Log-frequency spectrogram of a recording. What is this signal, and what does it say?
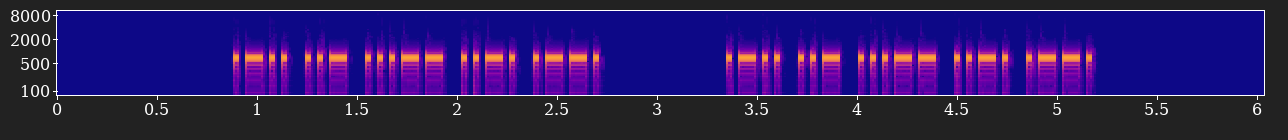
Morse code, heard as a keyed tone, about 40 wpm, 700 Hz. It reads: LU3FP LU3FP
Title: DXCC-100 Call Signs - 5 Characters - Repeated 2x - 40wpm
